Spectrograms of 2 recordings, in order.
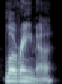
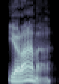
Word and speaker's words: Lorrana: It's not Lorrana. It's Lorrana is what she says.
